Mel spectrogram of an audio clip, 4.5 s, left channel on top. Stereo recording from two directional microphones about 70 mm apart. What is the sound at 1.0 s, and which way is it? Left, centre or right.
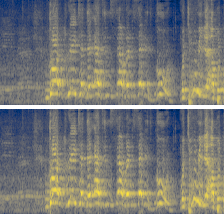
A man's voice, right.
